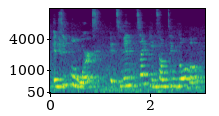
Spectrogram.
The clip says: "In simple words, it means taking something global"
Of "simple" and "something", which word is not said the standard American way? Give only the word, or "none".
simple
